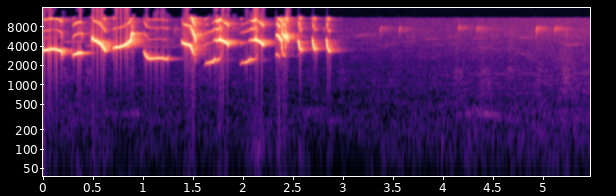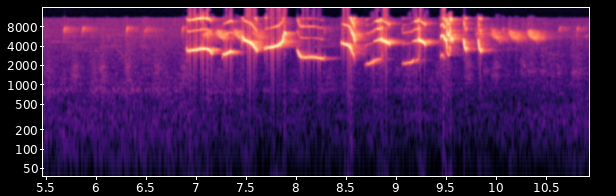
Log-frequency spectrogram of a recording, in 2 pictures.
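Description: Oriental magpie-robin singing loud, varied phrases of sweet whistles, trills and sharp chirps in two bursts of about three seconds, with a quiet pause between.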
